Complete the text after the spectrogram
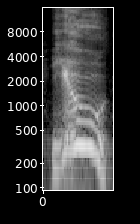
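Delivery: very high, loud berserk scream. Acted. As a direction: shriek it in rage at the king. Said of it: "she screamed".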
